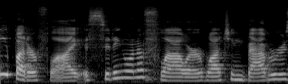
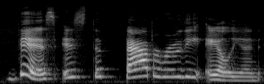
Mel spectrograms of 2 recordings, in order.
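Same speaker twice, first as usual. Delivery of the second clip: delighted exclaim; 6 semitones higher, 3 dB louder than usual. A narrator's reading. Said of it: "exclaims the hedgehog in delight".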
